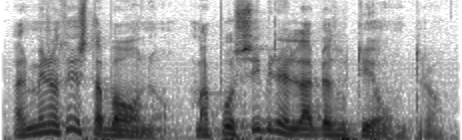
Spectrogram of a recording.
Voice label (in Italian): "armeno", crespinese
